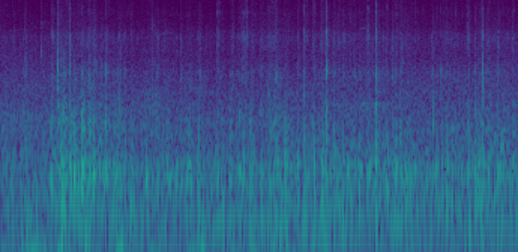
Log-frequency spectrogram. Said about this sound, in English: That is the sound of a rolling suitcase uh, being dragged over cobblestones.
